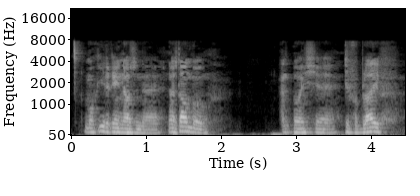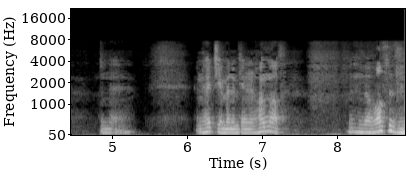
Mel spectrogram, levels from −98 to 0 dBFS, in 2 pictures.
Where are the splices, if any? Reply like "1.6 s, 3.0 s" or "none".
1.4 s, 3.0 s, 3.7 s, 4.8 s, 6.7 s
